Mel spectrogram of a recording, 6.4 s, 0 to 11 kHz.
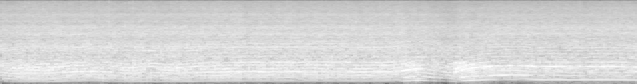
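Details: Stihl MS250 chainsaw with a hard rope pull; hydrolocking from fuel leakage is suspected, and it had not run in a long time. After the carb needles were turned fully counterclockwise and a new spark plug fitted, it started on choke and holds a steady, high two-stroke buzz with a brief dip; it runs fine.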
